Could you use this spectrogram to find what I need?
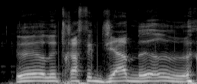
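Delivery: put-on French accent. Joking about complaining about an update: put-on french accent. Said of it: "I'm Parisian".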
